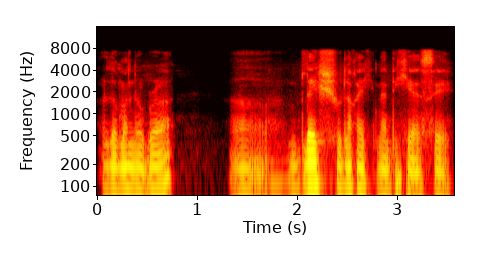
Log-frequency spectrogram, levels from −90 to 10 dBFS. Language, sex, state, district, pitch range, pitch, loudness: Nagamese, male, Nagaland, Dimapur, 90-100 Hz, 95 Hz, -22 LUFS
